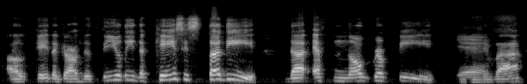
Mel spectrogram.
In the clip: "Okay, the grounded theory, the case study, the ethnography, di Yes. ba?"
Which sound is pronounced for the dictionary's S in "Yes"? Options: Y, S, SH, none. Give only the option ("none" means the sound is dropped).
none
